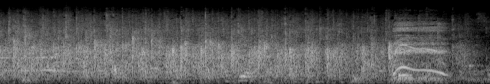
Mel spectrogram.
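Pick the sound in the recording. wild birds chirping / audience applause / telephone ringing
audience applause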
